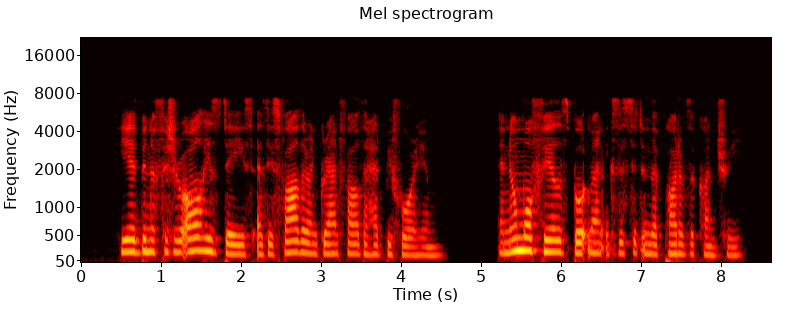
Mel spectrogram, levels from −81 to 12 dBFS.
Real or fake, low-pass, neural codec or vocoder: real; 7.2 kHz; none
